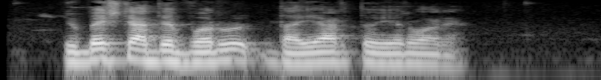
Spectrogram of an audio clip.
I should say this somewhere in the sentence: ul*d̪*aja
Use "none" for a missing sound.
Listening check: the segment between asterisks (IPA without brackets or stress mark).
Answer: d̪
